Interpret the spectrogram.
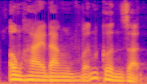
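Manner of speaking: ordinary delivery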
